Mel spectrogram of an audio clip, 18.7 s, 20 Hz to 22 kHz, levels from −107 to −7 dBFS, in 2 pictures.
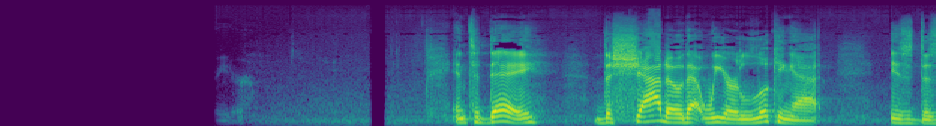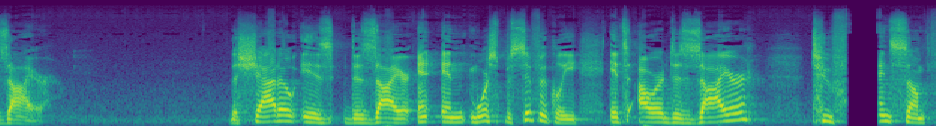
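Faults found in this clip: AAC frame loss with muting, 3.72–3.86 s: soft-edged hole in the speech just after the fade-in ends (fade-in runs from about 2 s to 3.6 s). Decoder zeroed the lost spectra; overlapping windows taper the gap, fitting about four frames.

AAC frame loss with muting, 17.80–18.16 s: longer silent gap near the end, fitting about eight frames. Unlike the fade-in, the level returns within a frame rather than over a second or more.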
